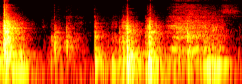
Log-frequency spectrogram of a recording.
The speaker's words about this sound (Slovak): Ukázali sme si mechanický písací stroj na Braillovo písmo.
